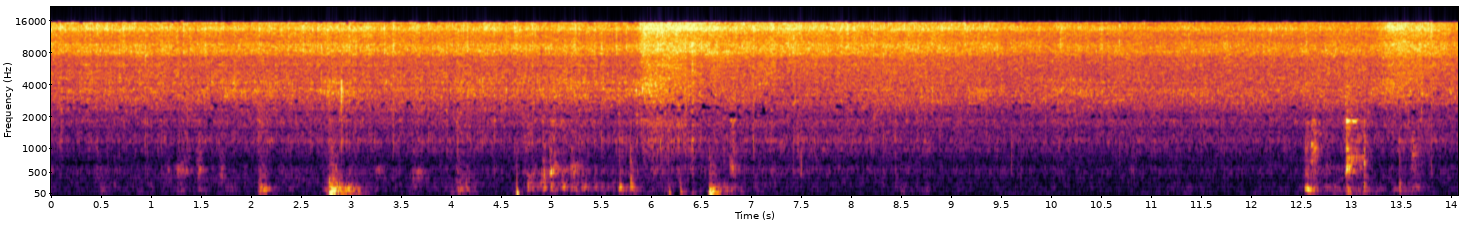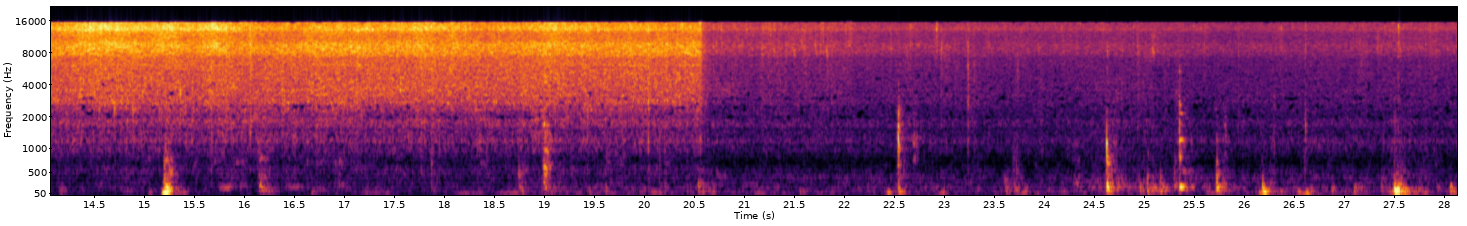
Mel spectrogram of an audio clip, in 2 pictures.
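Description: Butter frying with a steady sizzle in a hot nonstick wok, with scattered taps and scrapes of a spatula stirring against the pan. About three-quarters of the way through the sizzle suddenly drops much quieter, and the stirring scrapes and taps stand out over a softer frying hiss.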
